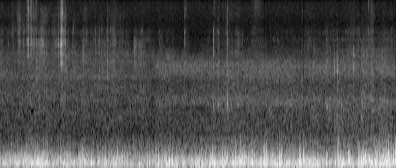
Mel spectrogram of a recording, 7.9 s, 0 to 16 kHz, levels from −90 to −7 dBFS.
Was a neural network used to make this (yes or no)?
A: yes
